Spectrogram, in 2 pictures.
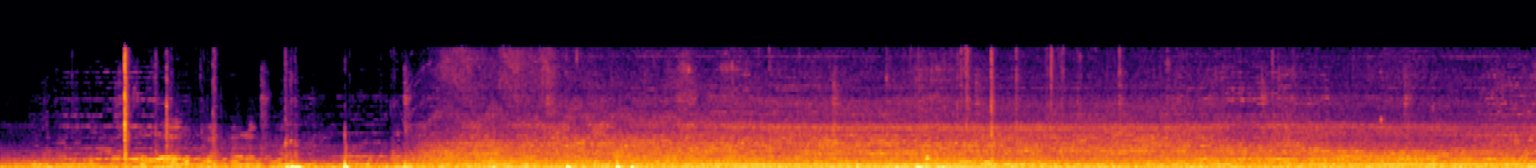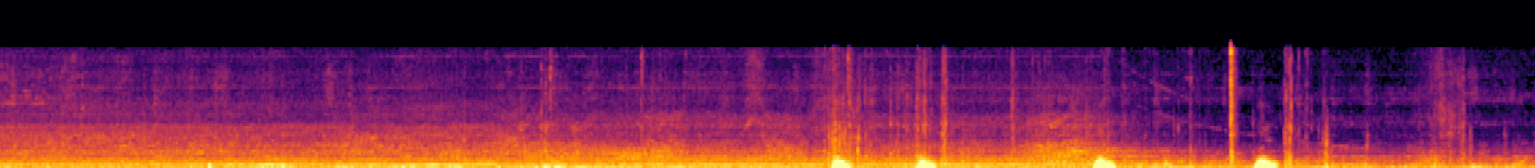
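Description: Indistinct voices in a room over a steady hum, with four short, high-pitched cries in the last few seconds.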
